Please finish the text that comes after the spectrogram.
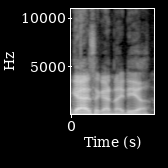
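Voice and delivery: mock French accent, hammed up; playful French-accented Macron impression. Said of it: "you said it in a French accent".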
